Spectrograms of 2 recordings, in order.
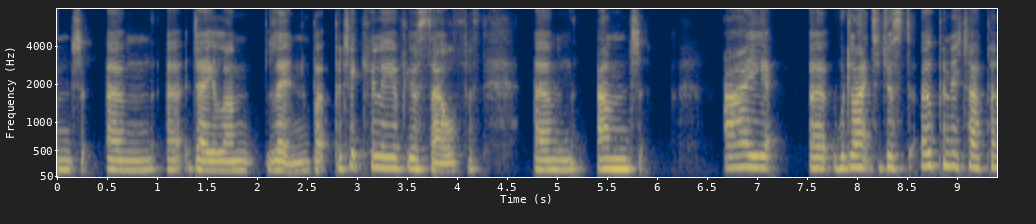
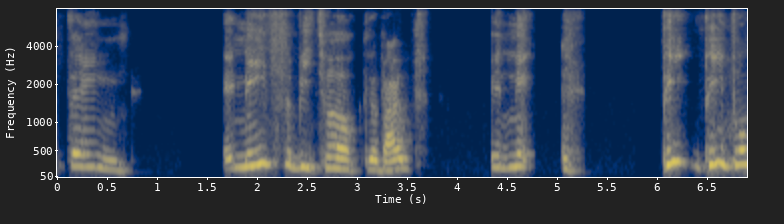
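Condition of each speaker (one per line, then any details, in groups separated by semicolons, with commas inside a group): No condition
Cerebral palsy; lifelong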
